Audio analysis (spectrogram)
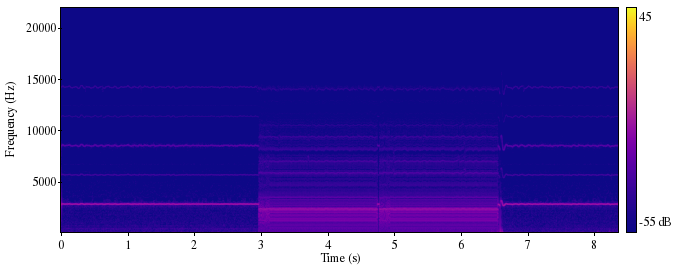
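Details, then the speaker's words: Commodore 1530/C2N datasette loading a program after head azimuth alignment by ear, close enough to load programs: steady high whistle gives way to a buzzy data tone for a few seconds, then the whistle returns; clean, normal tape signal. "now some of you are probably curious what an audio tape sounds like when you play it through a commodore data set so here you go"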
